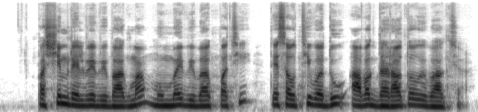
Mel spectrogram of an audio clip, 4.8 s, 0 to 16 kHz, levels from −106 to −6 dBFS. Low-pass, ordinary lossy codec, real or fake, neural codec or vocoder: 14.4 kHz; none; real; none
